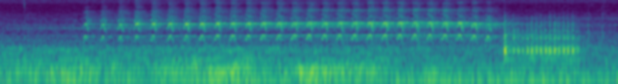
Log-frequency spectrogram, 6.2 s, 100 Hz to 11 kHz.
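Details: Northern flicker calling on April 28 2014, a warm, clear spring day: a steady, fast train of about twenty ringing notes lasting four seconds, followed by a short lower, buzzy sound.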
